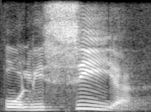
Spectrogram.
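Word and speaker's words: policía: cognato que ele tem ele é um heterotonico ele tem a mudança de sílaba tônica em português polícia em espanhol policia certo e a palavra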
